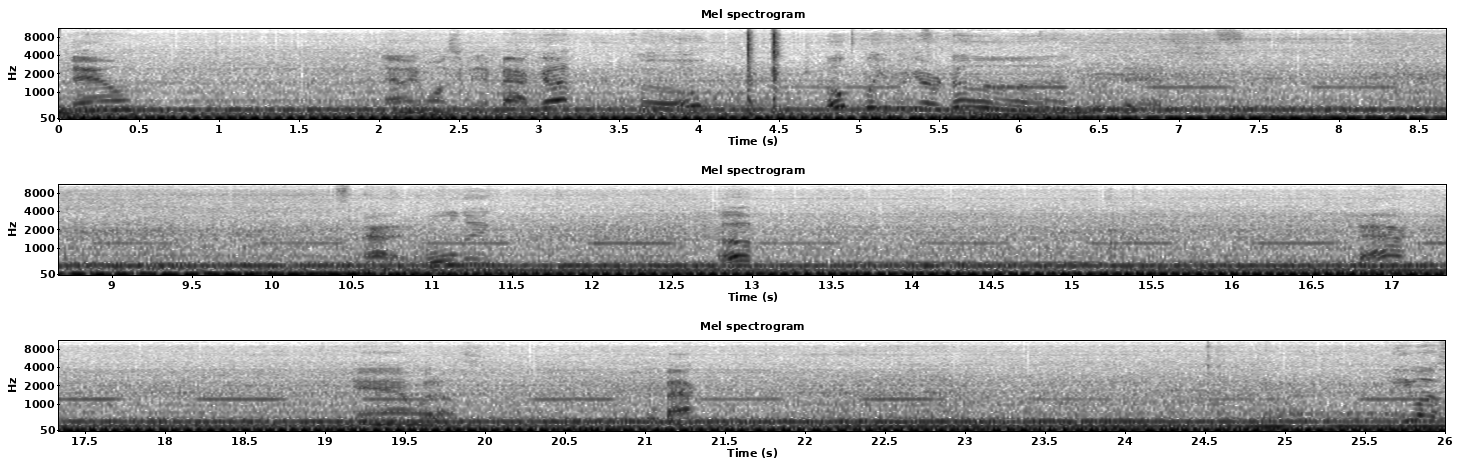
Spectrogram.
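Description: Engine of an old military extending-boom forklift running steadily at low revs, heard from inside its cab.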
